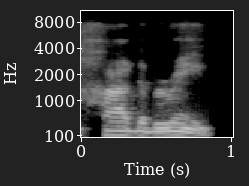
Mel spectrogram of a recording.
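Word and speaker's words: הַדְּבָרִים: If Shiwas are back to back, the first Shiwa is silent, the second Shiwa is vocal, and it's always the short vocal. So it'd be Hadebarim.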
